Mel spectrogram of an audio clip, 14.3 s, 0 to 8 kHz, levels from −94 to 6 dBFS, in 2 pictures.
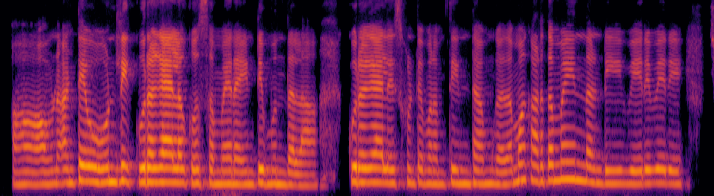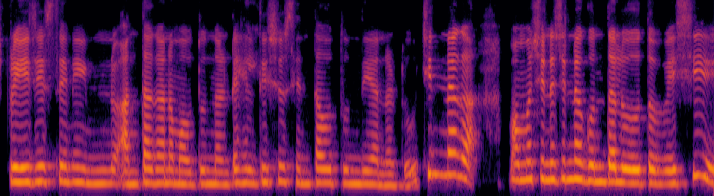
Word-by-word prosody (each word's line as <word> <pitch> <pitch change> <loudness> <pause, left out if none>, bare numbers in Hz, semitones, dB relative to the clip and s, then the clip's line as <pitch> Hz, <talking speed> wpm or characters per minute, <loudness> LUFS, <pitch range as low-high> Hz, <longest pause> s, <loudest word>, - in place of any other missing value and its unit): ఆ! - - -4 0.2
అవును 195 +1 -2
అంటే 210 +4 +2 0.2
ఓన్లీ 225 +2 +4
కూరగాయల 220 -1 +7
కోసమేనా 195 -1 0
ఇంటి 195 +2 +2
ముందల, 185 -3 -1 0.5
కూరగాయలేసుకుంటే 215 -2 +2
మనం 195 -1 -3
తింటాం 200 -1 -1
గదా! 190 +1 -1
మాకు 255 0 0
అర్థమైందండి. 245 -4 0 0.2
వేరే, 195 +1 0
వేరే 205 -1 0 0.4
స్ప్రే 225 -1 +2 0.2
చేస్తేనే 230 -1 -2
ఇన్న్ 200 0 -5
అంత 195 +2 -4
ఘనం 205 -1 -3
అవుతుందంటే, 190 +1 -5
హెల్త్ 200 0 -5
ఇష్యూస్ 230 +1 -7
ఎంతౌతుంది 205 -1 -4
అన్నట్టు, 175 -1 -7 0.2
చిన్నగా 335 -3 0 0.4
మమ్మ 255 +1 0
చిన్న, 260 -1 +1
చిన్న 270 0 +2
గుంతలు 230 -2 +3 0.2
తవ్వేసి 205 +7 -2
210 Hz, 135 wpm, -24 LUFS, 195-230 Hz, 0.5 s, కూరగాయల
